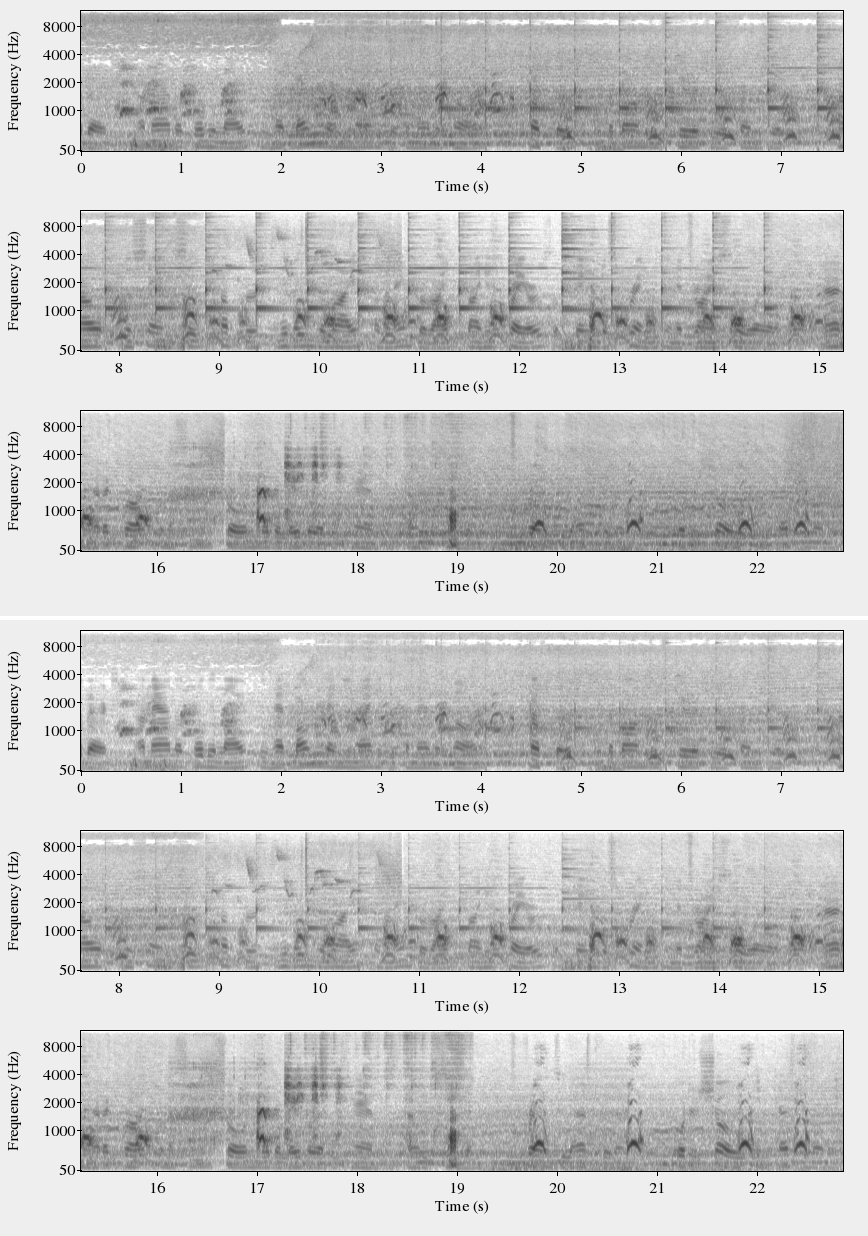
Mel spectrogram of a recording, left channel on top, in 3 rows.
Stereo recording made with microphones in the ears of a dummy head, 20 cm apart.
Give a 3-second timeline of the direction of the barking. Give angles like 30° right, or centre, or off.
20° left, 20° left, 10° left, centre, 10° right, 30° right, 40° right, 40° right.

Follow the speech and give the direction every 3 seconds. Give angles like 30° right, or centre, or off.
60° right, 40° right, 10° left, 10° left, centre, 20° right, 40° right, 60° right.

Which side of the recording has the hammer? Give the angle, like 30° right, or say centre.
40° left.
